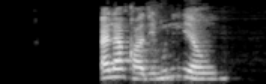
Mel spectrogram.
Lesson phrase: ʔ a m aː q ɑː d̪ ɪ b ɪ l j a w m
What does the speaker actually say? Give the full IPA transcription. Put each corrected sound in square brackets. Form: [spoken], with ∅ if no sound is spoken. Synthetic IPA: ʔ a [n] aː q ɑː d̪ ɪ [m] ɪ l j a w m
